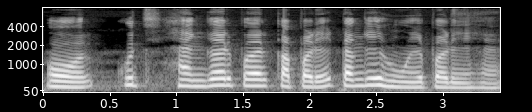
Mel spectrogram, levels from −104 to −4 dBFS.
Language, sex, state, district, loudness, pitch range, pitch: Hindi, female, Punjab, Pathankot, -15 LUFS, 185-230 Hz, 210 Hz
